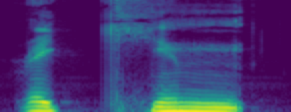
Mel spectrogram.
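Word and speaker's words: Räikkönen: Raikkonen. Yeah, there you go. Raikkonen.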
